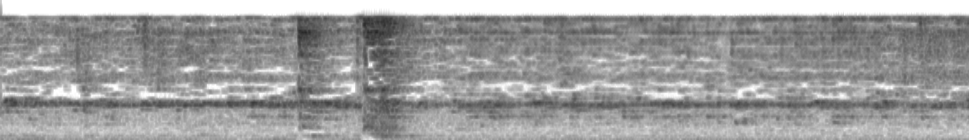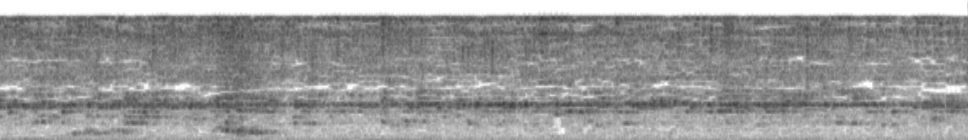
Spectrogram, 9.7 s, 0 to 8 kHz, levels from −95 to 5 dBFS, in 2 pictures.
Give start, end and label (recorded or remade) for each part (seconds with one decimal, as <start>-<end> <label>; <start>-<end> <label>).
0.0-2.3 recorded; 2.3-4.4 remade; 4.4-9.7 recorded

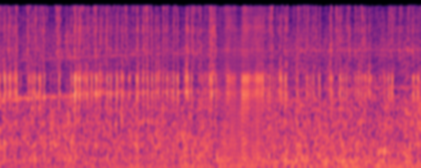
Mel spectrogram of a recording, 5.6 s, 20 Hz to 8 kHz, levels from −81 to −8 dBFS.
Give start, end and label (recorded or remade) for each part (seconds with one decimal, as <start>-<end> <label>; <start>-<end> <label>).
0.0-2.9 recorded; 2.9-3.5 remade; 3.5-5.6 recorded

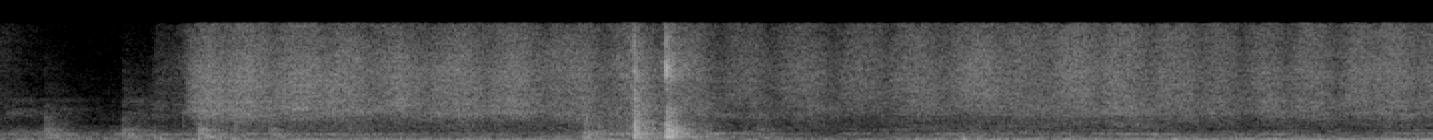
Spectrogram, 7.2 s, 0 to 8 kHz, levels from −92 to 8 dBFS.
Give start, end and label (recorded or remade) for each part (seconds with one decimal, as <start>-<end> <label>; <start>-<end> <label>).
0.0-2.7 recorded; 2.7-5.1 remade; 5.1-7.2 recorded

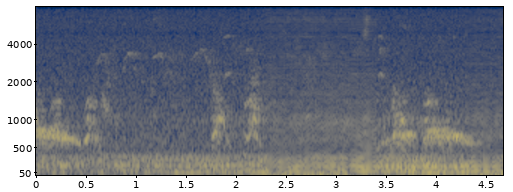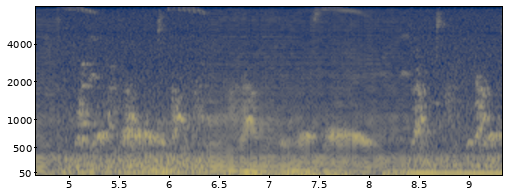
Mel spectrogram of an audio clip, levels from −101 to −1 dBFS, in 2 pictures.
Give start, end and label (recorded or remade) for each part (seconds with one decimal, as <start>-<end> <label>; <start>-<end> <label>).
0.0-2.3 recorded; 2.3-3.4 remade; 3.4-4.3 recorded; 4.3-4.9 remade; 4.9-6.4 recorded; 6.4-8.4 remade; 8.4-9.3 recorded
